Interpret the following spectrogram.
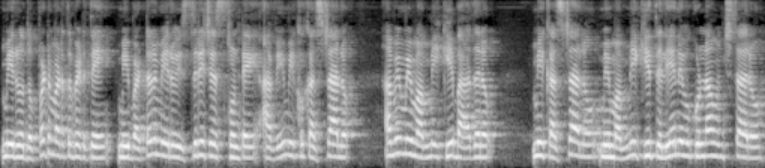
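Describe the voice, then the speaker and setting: A woman's voice: mid-range voice, fairly even intonation, normal speed. A woman narrating an audio novel, reading the dialogue in her own plain storytelling voice.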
